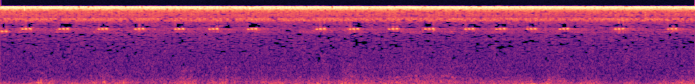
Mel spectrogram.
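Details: In summer countryside beside golden wheat, crickets give quick, high chirps about twice a second. A shrill, steady insect drone runs above, and a faint breeze murmurs below.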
